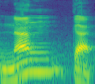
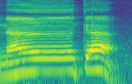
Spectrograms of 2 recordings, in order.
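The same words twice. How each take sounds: First: The nasal before the k is closed off. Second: The nasal before the k is left open. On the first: The speaker calls it right. "Kita rapatkan pakai lidah ke atas" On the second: The speaker calls it wrong. "kita tak sebut nangka"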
